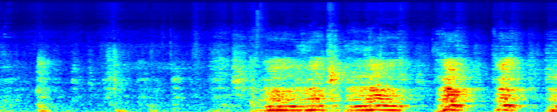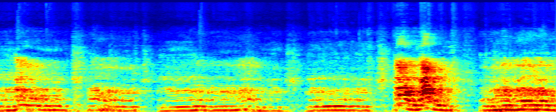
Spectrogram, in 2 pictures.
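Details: Playful dog grumbling and growling during a game, a series of low, rumbling harmonic vocalizations in uneven bursts roughly once a second, growing louder toward the end.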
